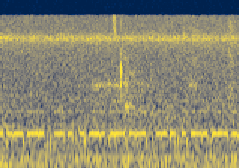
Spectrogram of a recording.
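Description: Quiet studio room tone in a pause between speakers, with a faint steady tone and low hum running underneath.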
